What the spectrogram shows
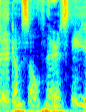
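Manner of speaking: very slow brute voice, every word dragged out. Retelling a sick brother at the top of the stairs: Mickey Rourke as Marv voice. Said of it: "he sounded like fucking Ricky, Ricky, Mickey Rourke".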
